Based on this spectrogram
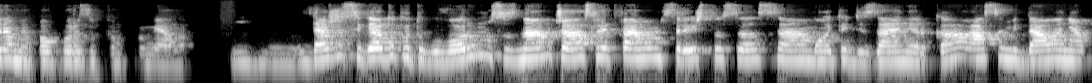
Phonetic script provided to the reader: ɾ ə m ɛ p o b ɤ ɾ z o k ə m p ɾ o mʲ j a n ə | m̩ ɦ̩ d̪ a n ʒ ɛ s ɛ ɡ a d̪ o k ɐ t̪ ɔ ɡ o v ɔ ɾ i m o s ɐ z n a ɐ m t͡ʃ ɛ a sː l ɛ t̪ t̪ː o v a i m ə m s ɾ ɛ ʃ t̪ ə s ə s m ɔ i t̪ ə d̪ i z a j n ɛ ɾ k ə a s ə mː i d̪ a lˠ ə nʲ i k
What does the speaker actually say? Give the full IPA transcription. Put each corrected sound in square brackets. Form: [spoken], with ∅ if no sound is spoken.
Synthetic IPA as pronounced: ɾ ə m ɛ p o b ɤ ɾ z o k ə m p ɾ o mʲ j a n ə | m̩ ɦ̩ d̪ a [∅] ʒ ɛ s ɛ ɡ a d̪ o k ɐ t̪ ɔ ɡ o v ɔ ɾ i m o s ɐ z n a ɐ m t͡ʃ ɛ a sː l ɛ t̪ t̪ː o v a i m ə m s ɾ ɛ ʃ t̪ ə s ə s m ɔ i t̪ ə d̪ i z a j n ɛ ɾ k ə a s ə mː i d̪ a lˠ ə nʲ [a] k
